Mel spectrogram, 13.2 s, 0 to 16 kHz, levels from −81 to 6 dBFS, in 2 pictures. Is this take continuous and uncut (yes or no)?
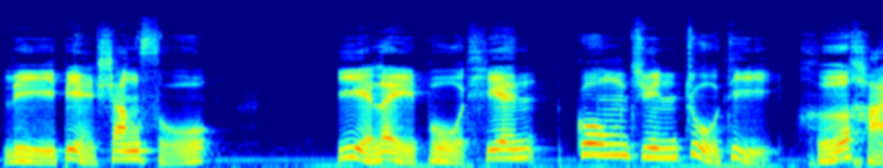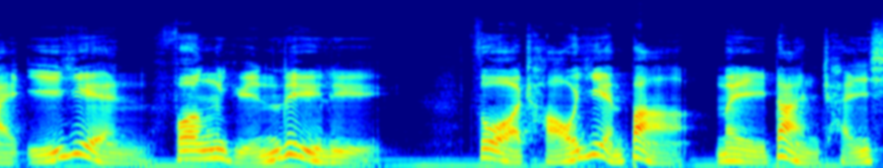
no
